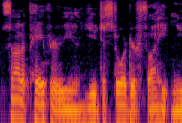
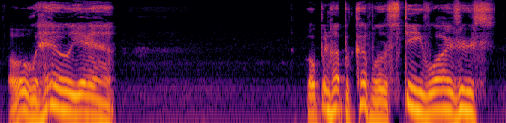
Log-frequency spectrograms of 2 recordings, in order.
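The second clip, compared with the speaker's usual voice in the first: high, loud attempt at a Texan wrestler; drawn-out, raised-voice Texan wrestler impression; Stone Cold Steve Austin; 7 semitones higher, 4 dB louder than usual. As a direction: holler it slow like a rowdy Texan. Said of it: "I can't do a Stone Cold accent".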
